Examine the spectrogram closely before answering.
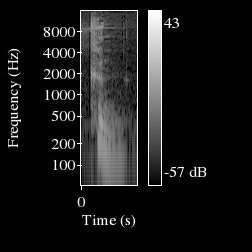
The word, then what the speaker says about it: can: can speak Spanish now notice the pronunciation of can becomes Caen she can she can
